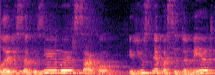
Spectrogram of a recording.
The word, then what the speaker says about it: Guzėjeva: Bet mane, paskutinį metu žiūrint, ta laidos vedėja Guzėjeva, ar taip pavardė? – Guzėjeva Larisa. – Guzėjeva Larisa Guzėjeva ištarė tokią frazę.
